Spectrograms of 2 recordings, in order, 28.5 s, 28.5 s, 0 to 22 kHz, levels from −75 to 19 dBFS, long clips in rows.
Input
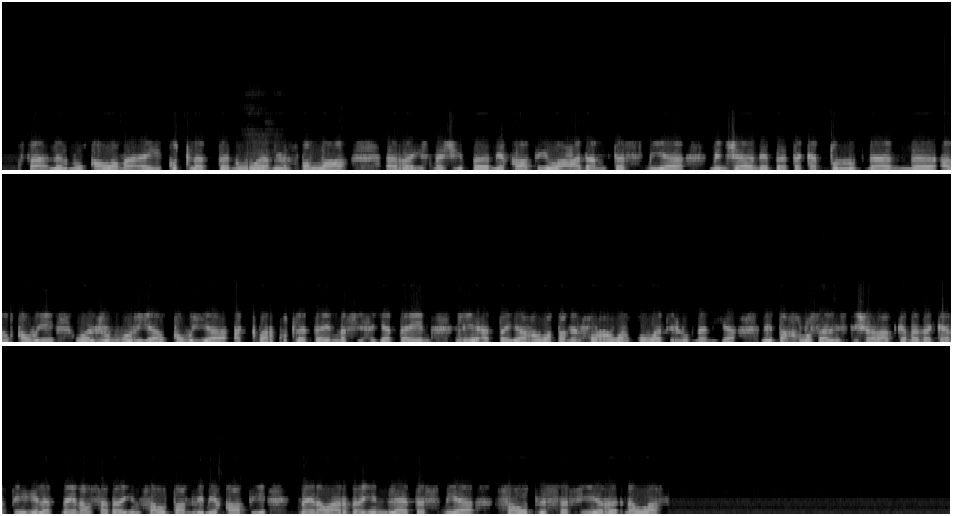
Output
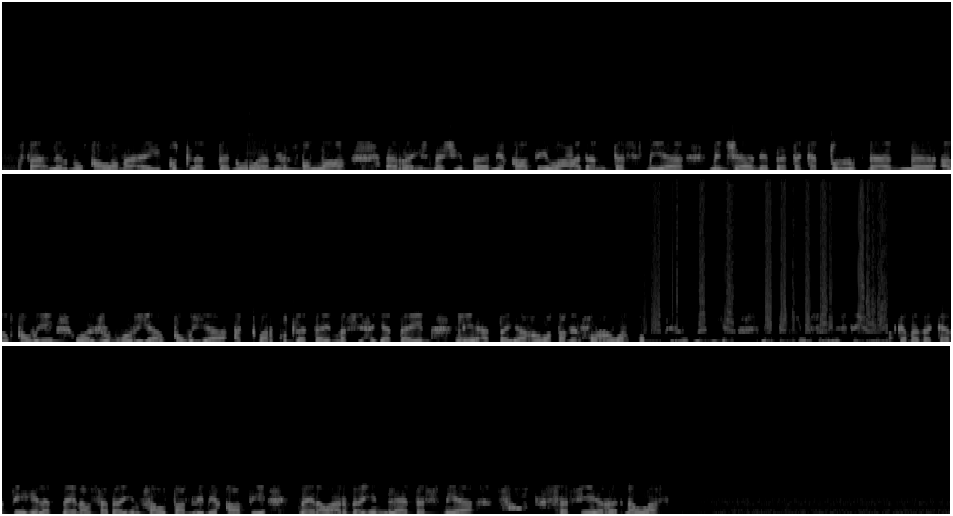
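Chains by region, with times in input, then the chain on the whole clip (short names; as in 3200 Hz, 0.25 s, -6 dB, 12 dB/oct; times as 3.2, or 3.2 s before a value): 15.9–18.36 wrapped overs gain 16.5 dB + compressor 8:1, threshold -37 dBFS + brick-wall FIR band-stop 410–1400 Hz
23.91–24.5 steep high-pass 800 Hz 96 dB/oct + high shelf 2100 Hz -11 dB + notch 1300 Hz, Q 7.8
whole clip: reverb removal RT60 0.85 s; notches 60/120/180 Hz; compressor 4:1, threshold -30 dBFS; gain -5.5 dB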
